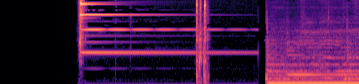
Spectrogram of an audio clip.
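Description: Subscribe-button animation sound effect: a bright bell ding about a second in that rings and fades over about two seconds, with a quick double mouse-click sound partway through. Music starts near the end.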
